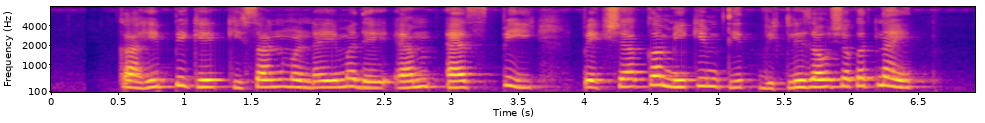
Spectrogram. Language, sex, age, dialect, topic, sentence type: Marathi, female, 18-24, Varhadi, agriculture, statement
